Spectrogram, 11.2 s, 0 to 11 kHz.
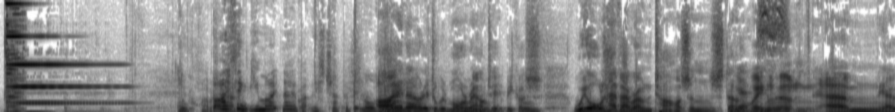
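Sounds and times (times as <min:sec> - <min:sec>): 
small bell ding: 0:00.0 - 0:01.8
speech: 0:02.2 - 0:11.1.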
